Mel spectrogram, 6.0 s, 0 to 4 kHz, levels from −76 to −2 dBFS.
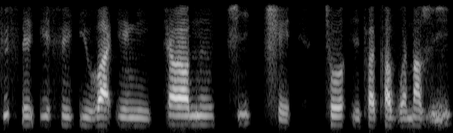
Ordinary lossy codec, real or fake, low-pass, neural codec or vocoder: none; fake; 3.6 kHz; codec, 16 kHz, 0.5 kbps, FunCodec, trained on Chinese and English, 25 frames a second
